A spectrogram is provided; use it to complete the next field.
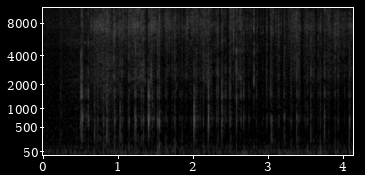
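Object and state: Hardcover book.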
